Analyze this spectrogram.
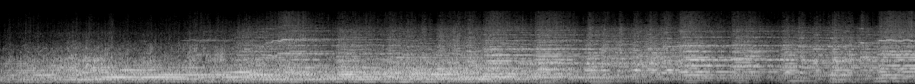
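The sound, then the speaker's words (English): A steady, loud drone of aircraft engines overhead as two planes circle an island airstrip over Russian territory, layered humming tones wavering slightly, sustained throughout with no voices. “That's a lank on the strip. Two more circling.”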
